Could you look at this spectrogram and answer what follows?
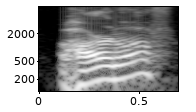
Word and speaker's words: Aharonov: by jakar aharana leo is it a har enough or a runoff a harnoff okay i've heard it pronounced the other way but that would be by an american yeah so this this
